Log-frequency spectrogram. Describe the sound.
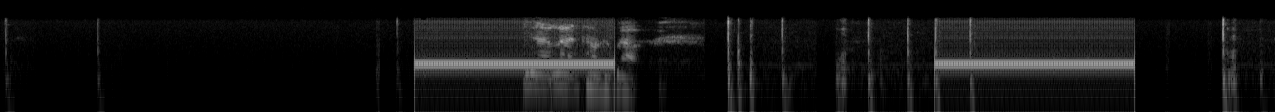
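A steady, loud telephone dial tone plays for about two seconds as a phone call is placed, broken by sharp clicks and brief talking, then the same tone returns for another two seconds, with scattered taps around it.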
